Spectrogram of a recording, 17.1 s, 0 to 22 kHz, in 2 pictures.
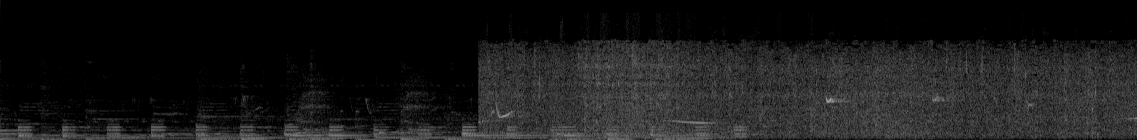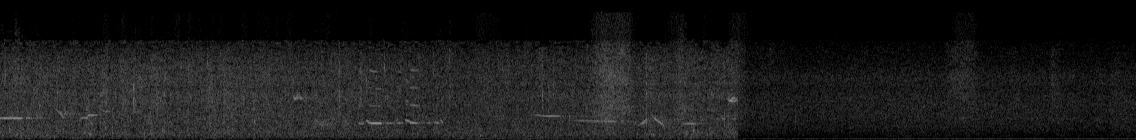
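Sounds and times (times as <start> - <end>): water rushing: 3.6 - 17.0.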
